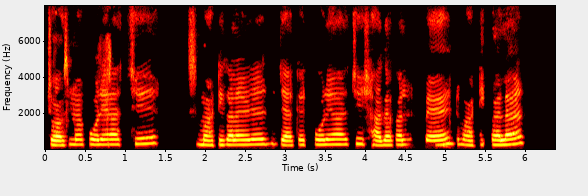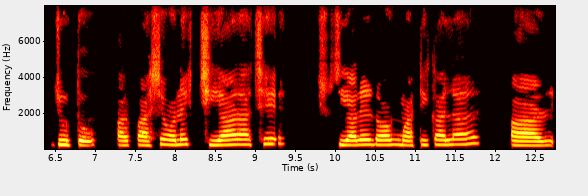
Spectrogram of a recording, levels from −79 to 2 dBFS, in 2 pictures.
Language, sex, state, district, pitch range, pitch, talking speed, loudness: Bengali, female, West Bengal, Dakshin Dinajpur, 255-285 Hz, 270 Hz, 130 wpm, -17 LUFS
